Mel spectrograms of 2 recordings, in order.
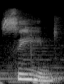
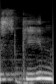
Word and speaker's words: scene: अब long vowel ई के examples हैं MEAL मील, SCENE सीन। ये स्कीन नहीं है, सी इसमें साइलेंट रहेगा, तो इसे स्कीन नहीं सीन बोलेंगे, सीन।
